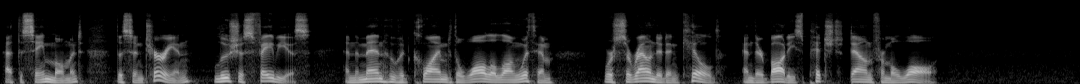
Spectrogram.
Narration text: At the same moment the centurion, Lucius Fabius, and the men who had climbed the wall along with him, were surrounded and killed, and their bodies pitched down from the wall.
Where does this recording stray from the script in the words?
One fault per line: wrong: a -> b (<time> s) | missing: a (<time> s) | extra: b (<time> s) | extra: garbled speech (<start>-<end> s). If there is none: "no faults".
wrong: the -> a (8.9 s)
